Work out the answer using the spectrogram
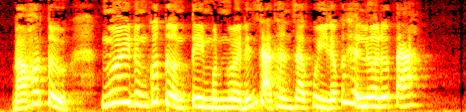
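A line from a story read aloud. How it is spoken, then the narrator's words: Fat man's trembling shout. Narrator (Vietnamese): Đống thịt mỡ run rẩy hét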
